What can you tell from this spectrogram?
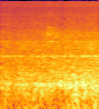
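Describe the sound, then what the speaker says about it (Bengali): An EMU local train on the Howrah–Digha line pulls out of Ashapurna Devi station, a low steady rumble of rolling wheels heard from on board with no talk. "আশাপূর্ণা দেবী রেলওয়ে স্টেশন থেকে আমাদের ট্রেন ছেড়ে দিল"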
